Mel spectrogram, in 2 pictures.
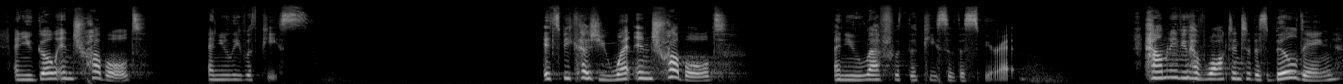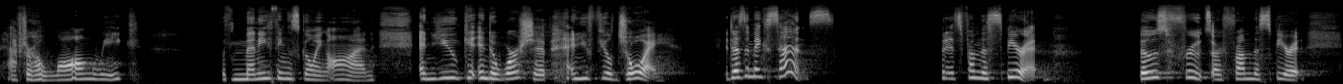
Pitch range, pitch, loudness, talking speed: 220-285 Hz, 255 Hz, -25 LUFS, 150 wpm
